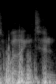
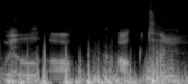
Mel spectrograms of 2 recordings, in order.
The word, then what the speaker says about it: Willoughton: will will Willington whatever I'll pronounce this Willington but it's willton willton um blly bridge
